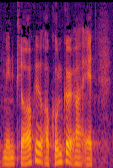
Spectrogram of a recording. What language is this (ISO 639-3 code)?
dan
